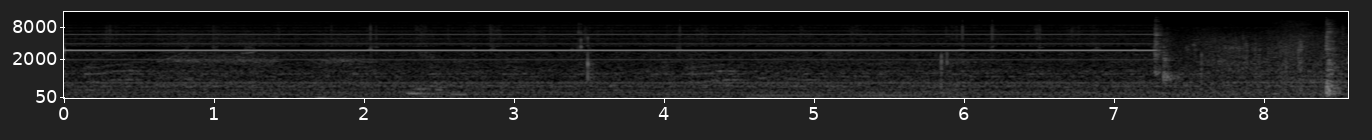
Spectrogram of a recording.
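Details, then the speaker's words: Steady high-pitched electronic tone with faint regular clicks, stopping near the end, as a dental soft-tissue laser finishes a labial frenum removal on a 7-year-old girl. "so we're just going to do a little bit more here just going to zap that off that little nugy right there"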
